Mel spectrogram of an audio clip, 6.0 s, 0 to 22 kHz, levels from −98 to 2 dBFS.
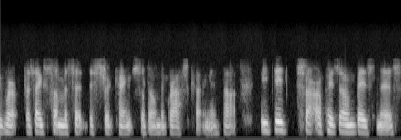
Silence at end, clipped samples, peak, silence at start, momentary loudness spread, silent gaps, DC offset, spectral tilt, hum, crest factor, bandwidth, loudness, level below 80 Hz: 0 s; under 0.1%; -4 dBFS; 0 s; 12 LU; none; under 0.1%; -7 dB/octave; none; 20 dB; 4.7 kHz; -24 LUFS; -88 dBFS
